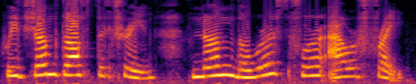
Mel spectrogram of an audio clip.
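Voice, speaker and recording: Storybook reader, child, very high voice, unhurried deliberate phrasing, expressive read-aloud. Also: low-quality recording.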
